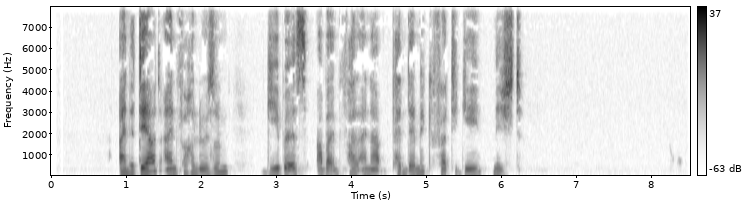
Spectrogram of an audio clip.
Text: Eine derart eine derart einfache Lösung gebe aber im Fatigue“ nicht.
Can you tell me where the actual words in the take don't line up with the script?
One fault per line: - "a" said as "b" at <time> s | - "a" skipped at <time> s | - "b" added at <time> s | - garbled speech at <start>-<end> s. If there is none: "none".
- "eine derart" skipped at 1.5 s
- "es" added at 3.2 s
- "Fall einer Pandemic" added at 3.9 s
